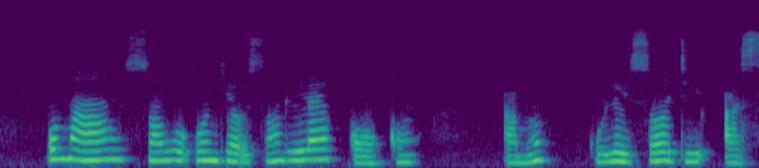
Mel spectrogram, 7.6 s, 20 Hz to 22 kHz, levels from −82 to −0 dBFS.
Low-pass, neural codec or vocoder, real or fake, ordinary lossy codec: 10.8 kHz; none; real; AAC, 64 kbps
